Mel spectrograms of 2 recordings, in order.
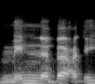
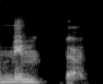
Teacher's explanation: The noon sakin or tanween turns into a meme. Instead of min ba'di, it becomes a mim ba'di. · the changing of noon sakina or the tanween when followed by a ba into a hidden meme with the observance of ghunna. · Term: Iqlab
